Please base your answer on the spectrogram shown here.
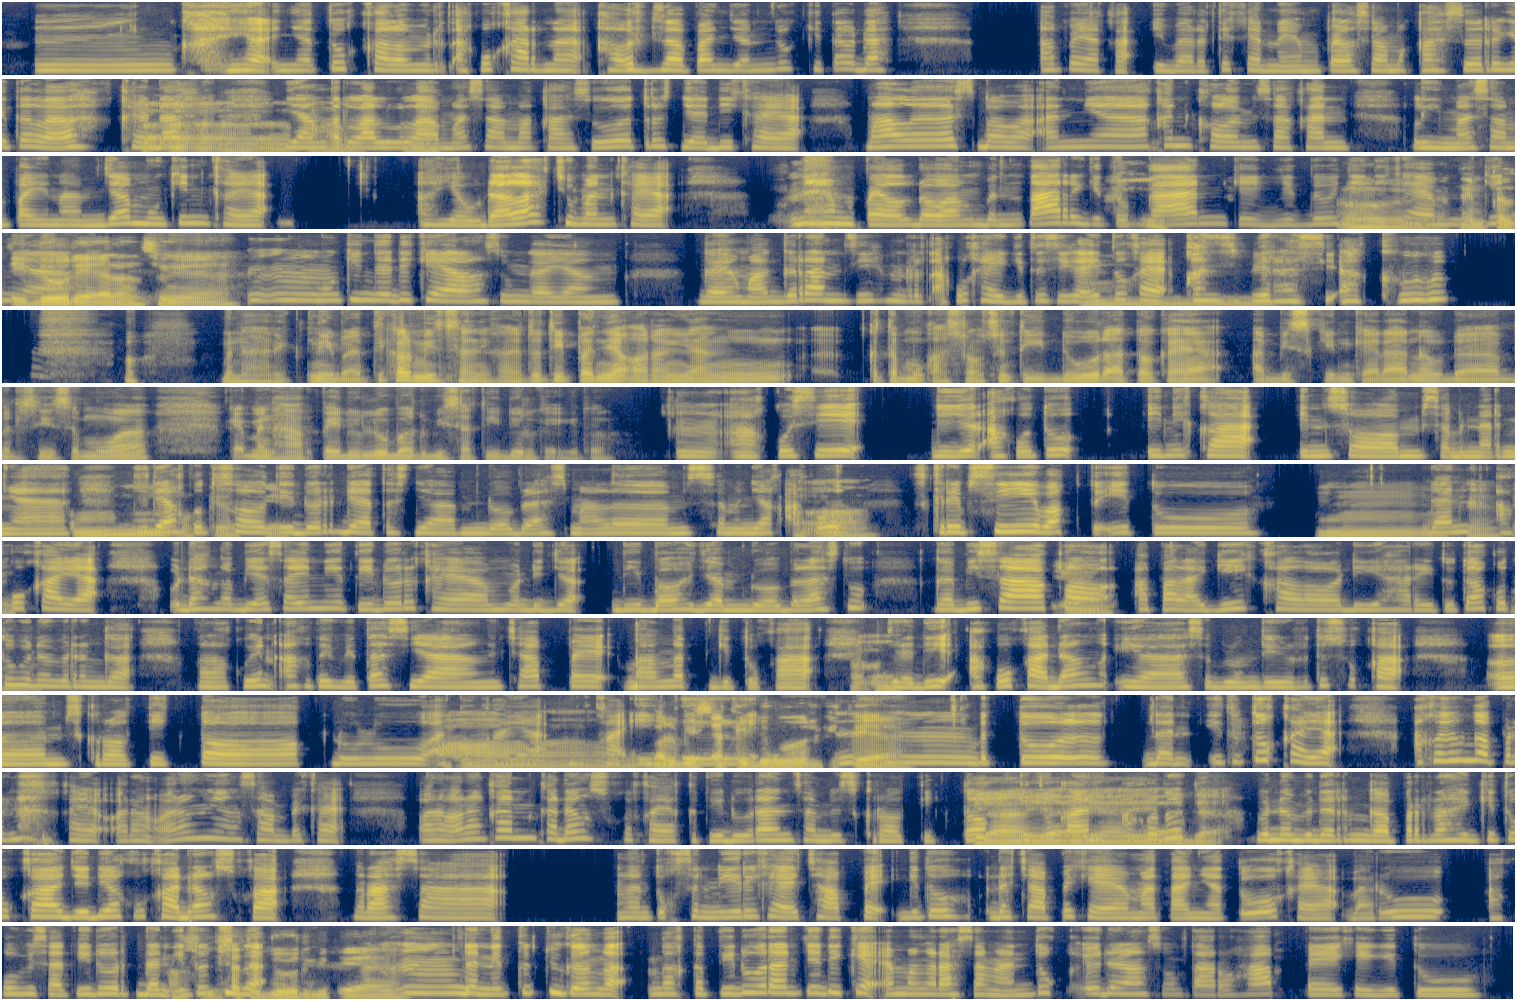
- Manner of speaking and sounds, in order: other background noise; tapping; laughing while speaking: "konspirasi aku"; in English: "skincare-an"; in English: "scroll"; in English: "scroll"
- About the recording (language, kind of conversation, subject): Indonesian, podcast, Apa rutinitas tidur yang biasanya kamu jalani?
